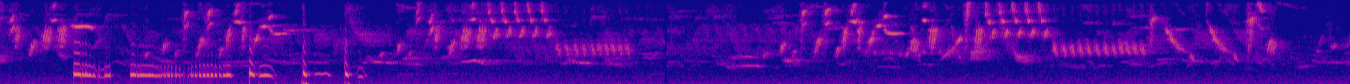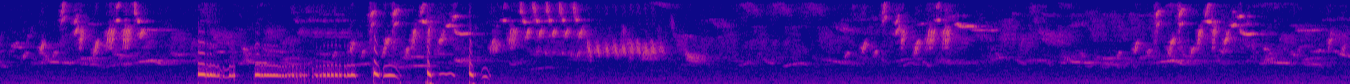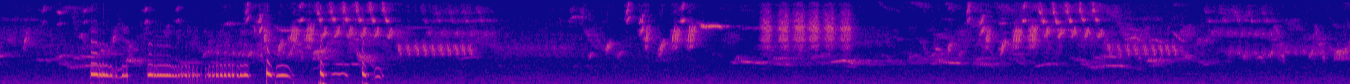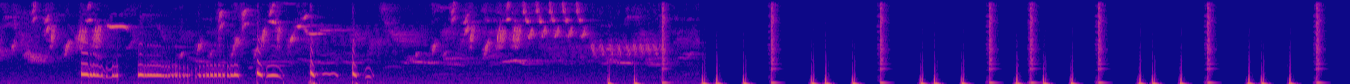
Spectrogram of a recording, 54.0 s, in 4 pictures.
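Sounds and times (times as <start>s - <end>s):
birds chirping and trilling: 0.0s - 47.6s
loud low bird call with clicks: 0.8s - 3.7s, 15.5s - 18.4s, 27.9s - 30.8s, 41.3s - 44.2s.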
